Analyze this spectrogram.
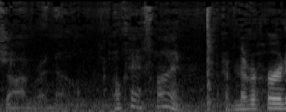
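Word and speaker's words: Jean Reno: Professional stars of one jean Rino who's a French assassin Hitman it's pronounced Gen R no okay fine I've never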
